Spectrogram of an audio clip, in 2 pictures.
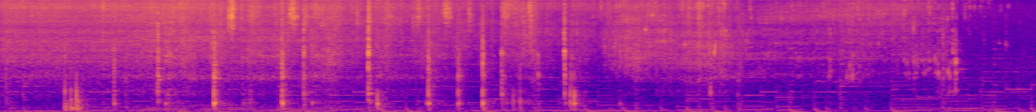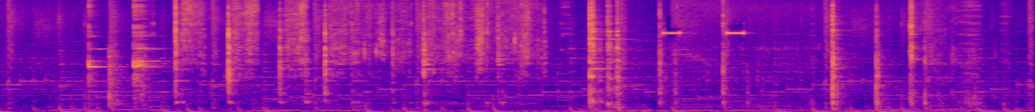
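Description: Rice and cumin sizzling in hot oil in a rice cooker pot while a wooden spatula stirs and scrapes, with frequent sharp knocks against the pot. About halfway through the sizzling cuts off suddenly, leaving scattered clicks and scrapes of the utensil over soft background music.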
